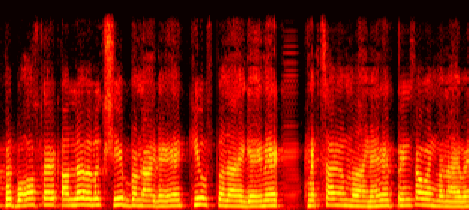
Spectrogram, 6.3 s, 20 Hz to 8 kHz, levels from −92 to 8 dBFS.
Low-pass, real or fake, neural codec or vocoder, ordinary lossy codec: 7.2 kHz; fake; codec, 24 kHz, 0.9 kbps, WavTokenizer, medium music audio release; none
